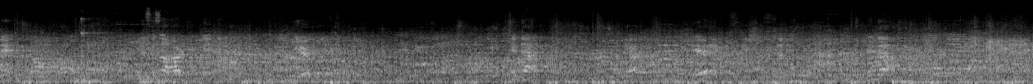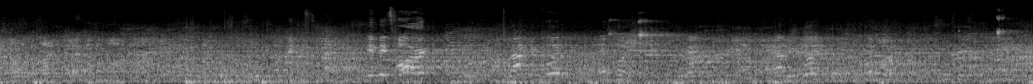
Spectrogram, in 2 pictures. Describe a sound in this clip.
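A man calls out instructions loudly, echoing in a large hall.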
